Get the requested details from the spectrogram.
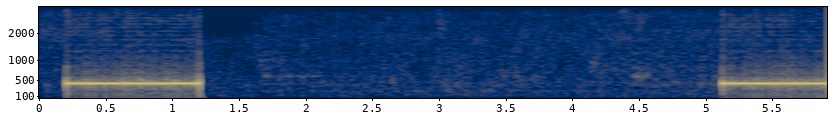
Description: Ringback tone (Europe, 425 Hz).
